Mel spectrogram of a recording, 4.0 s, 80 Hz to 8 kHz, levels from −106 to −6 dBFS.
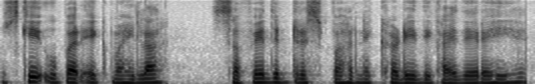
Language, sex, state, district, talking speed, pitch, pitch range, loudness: Hindi, male, Jharkhand, Ranchi, 180 wpm, 135 Hz, 130-145 Hz, -16 LUFS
